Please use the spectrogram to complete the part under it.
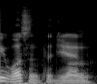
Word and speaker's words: djinn: The D is silent, just like Connery's djinn, okay.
